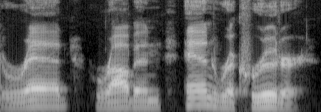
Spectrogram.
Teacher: This sounds really different from the R sound in some languages. In American English, we don't roll or tap the R. We make a smooth continuous sound. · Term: American R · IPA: /ɹ/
